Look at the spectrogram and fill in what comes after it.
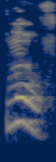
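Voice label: "move", Nigerian Pidgin, female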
